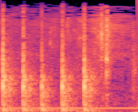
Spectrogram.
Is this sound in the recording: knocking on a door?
yes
